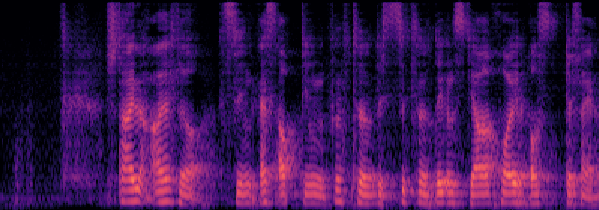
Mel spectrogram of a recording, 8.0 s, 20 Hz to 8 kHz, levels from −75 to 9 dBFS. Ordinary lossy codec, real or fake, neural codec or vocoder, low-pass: none; fake; codec, 16 kHz, 1 kbps, FunCodec, trained on Chinese and English, 50 frames a second; none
